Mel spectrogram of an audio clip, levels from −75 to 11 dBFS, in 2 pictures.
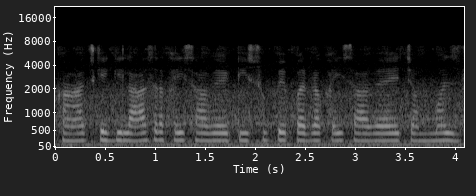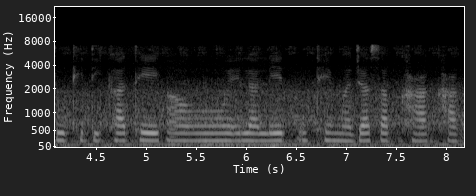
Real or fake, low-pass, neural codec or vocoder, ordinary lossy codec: real; 7.2 kHz; none; none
